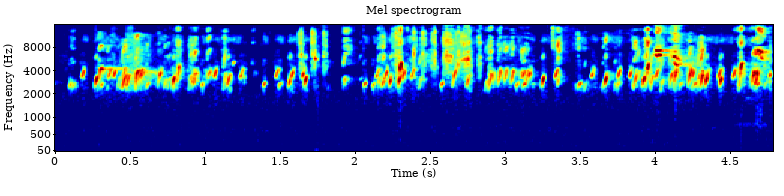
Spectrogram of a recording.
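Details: Goldfinch song to spur goldfinches into singing and mating: choppy bursts of high, tinkling chirps and short trills, starting after a quiet half second and continuing in lively, uneven phrases.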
